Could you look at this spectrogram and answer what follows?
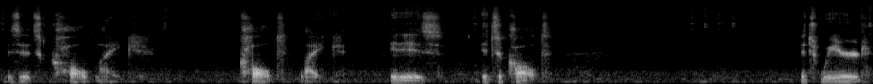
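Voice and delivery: hushed, breathy emphasis on "cult-like"; real whisper repeating "cult-like". Real, not acted.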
